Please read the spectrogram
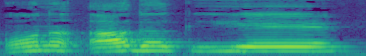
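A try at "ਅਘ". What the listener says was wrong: अग नहीं कह जाना, एड़ा घग्गा अग पापां दा वाचक है, ते उन नहीं कह जाना, उन भोला बोलना।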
